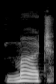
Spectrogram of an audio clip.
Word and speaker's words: much: pronuncia como a How la u de much se pronuncia como a much y la o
